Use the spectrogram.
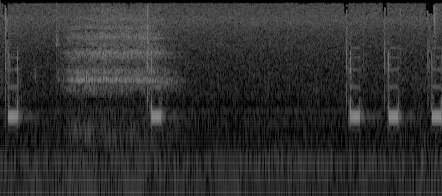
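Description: Five short beeps of telephone keypad dialing tones, spaced unevenly as a number is punched in to call someone back, sounding clearly over a steady low background hum with no one talking.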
